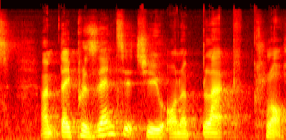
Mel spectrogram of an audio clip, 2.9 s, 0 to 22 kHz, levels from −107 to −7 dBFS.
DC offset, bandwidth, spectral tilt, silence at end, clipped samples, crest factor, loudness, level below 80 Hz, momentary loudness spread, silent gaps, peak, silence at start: under 0.1%; 16.5 kHz; -5 dB/octave; 0 s; under 0.1%; 20 dB; -26 LUFS; -60 dBFS; 11 LU; none; -6 dBFS; 0 s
